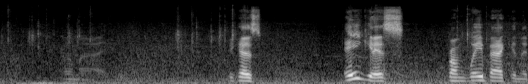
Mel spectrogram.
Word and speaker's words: Aegis: then you bring out Aegis and it's like, oh my, because Aegis from way back in the day was built as a tank set. Aegis. Aegeus. Aegis. That's how you say it in Greek.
